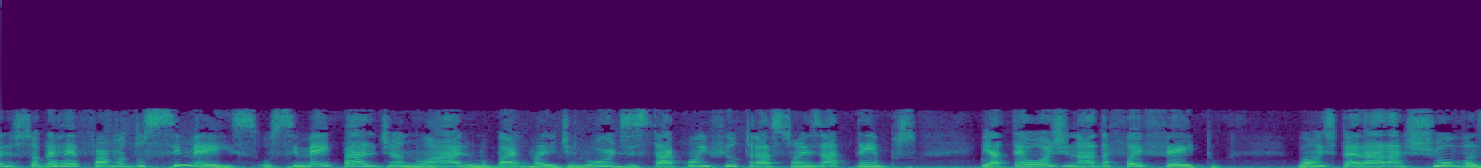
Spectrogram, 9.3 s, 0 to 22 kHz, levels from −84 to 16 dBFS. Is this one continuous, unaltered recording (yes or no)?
yes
